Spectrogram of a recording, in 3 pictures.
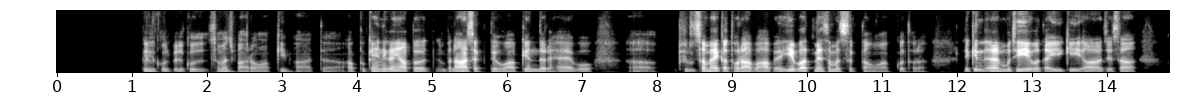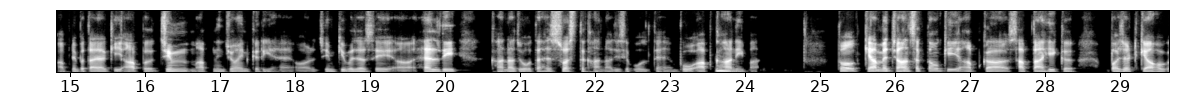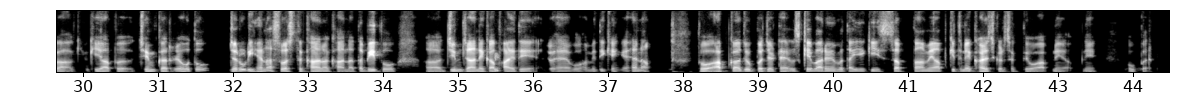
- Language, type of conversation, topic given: Hindi, advice, खाना बनाना नहीं आता इसलिए स्वस्थ भोजन तैयार न कर पाना
- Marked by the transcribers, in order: in English: "जॉइन"; in English: "हेल्दी"; other background noise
